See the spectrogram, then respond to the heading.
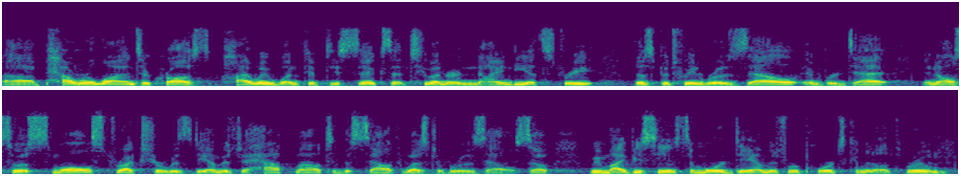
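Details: Adult man; ordinary speech.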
